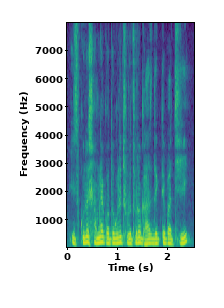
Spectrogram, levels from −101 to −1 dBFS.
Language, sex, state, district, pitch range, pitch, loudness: Bengali, male, West Bengal, Alipurduar, 165-185 Hz, 175 Hz, -13 LUFS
